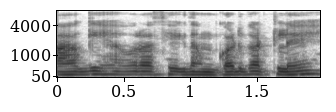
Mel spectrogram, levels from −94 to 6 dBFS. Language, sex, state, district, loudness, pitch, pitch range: Chhattisgarhi, male, Chhattisgarh, Raigarh, -16 LUFS, 130 Hz, 125-135 Hz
